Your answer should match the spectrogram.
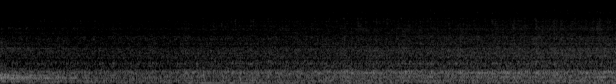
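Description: A steady, low mechanical hum in the background, with no sudden events.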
